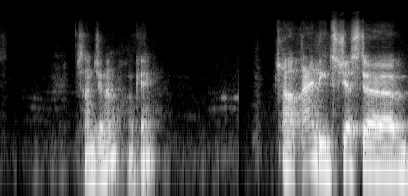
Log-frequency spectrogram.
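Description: A young man speaks thoughtfully into a close microphone, with pauses.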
